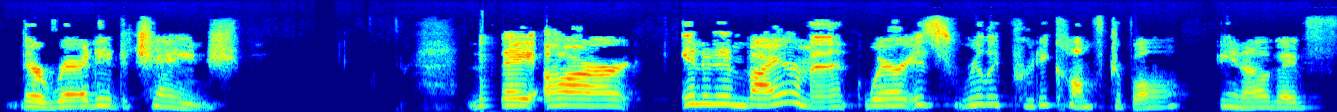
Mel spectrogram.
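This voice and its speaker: A woman's voice: mid-range voice, no room sound. A middle-aged woman clinician giving a conversational slide lecture while losing her voice. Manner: conversational, repeats and restarts words.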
